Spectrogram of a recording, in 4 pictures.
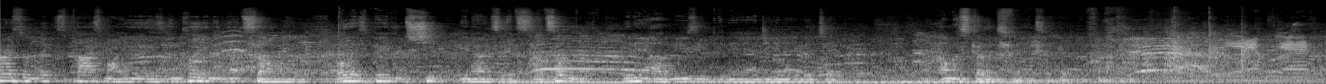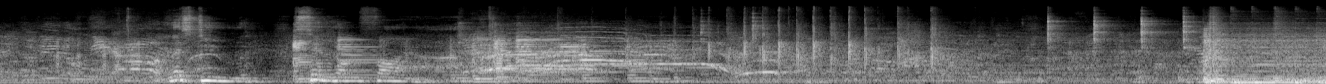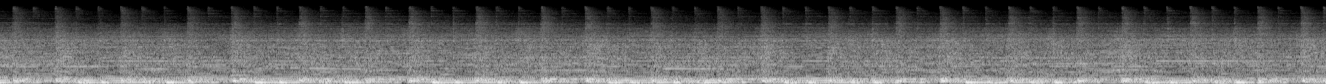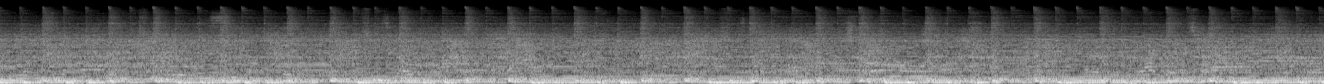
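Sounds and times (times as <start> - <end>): rock band playing live: 16.0 - 21.3, 24.0 - 53.0.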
